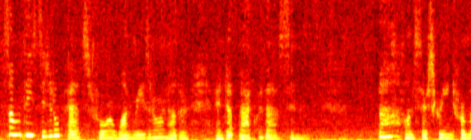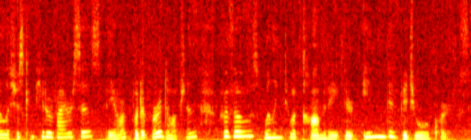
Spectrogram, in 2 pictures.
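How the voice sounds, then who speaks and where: A woman acting as a genteel saleswoman in a futuristic pet shop, speaking softly in an ASMR roleplay style. Her delivery is courteous and measured, often sinking toward a whisper, at a medium pitch. There is clear ambient noise behind her. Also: lively intonation, lightly acted, low-quality recording. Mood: informative, reassuring. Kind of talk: soft-spoken ASMR roleplay, customer-service patter.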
